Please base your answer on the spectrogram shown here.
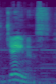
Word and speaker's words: Janus: of duality that it is based on this Janus now the reason why they're not saying that is obviously the pronunciation would be a very remiss directed pronunciation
